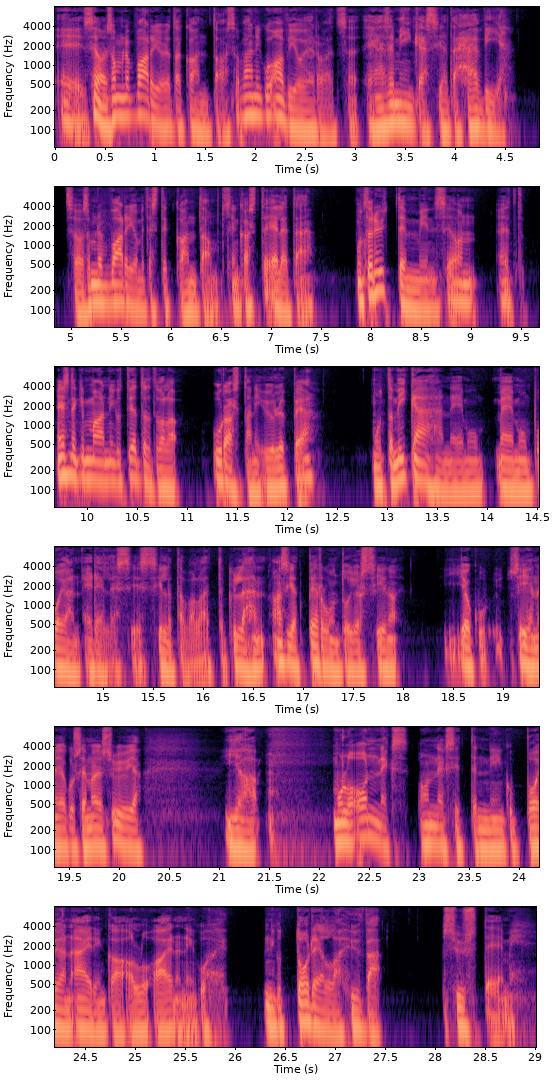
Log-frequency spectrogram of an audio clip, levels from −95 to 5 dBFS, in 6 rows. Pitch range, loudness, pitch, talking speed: 90-115 Hz, -22 LUFS, 100 Hz, 185 wpm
